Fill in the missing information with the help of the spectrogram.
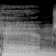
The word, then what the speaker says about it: Cannes: I went to Cannes. Is that how you say it? – Cannes.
